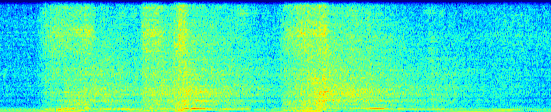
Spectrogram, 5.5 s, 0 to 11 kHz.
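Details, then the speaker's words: Nissan 300ZX Z32 with KA24DE swap, before exhaust replacement: engine revved twice with coarse, loud, raspy drone; exhaust leak in center of car traced to a rotted resonator. "But before I put it on, I'll give you guys the before. You kind of hear it too. Ugh, sounds so bad."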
